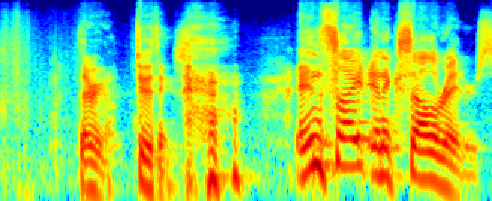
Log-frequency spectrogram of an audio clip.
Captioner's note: chuckles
